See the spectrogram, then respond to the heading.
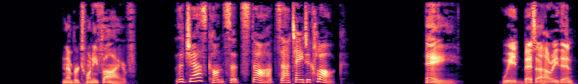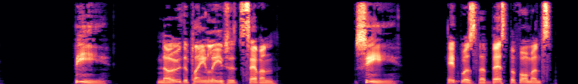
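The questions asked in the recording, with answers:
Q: The jazz concert starts at 8 o'clock.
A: A: We'd better hurry then.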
